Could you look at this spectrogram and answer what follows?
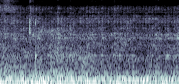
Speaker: the pump motor going around down below with no water in it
